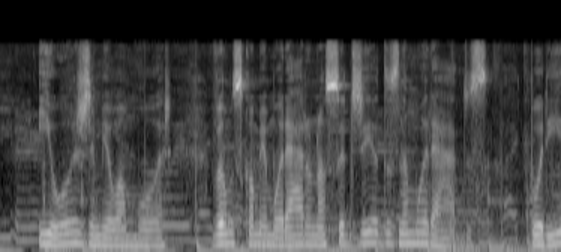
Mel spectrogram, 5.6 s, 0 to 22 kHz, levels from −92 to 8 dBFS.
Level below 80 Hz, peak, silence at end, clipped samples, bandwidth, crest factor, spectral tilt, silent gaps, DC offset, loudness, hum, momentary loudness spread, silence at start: -42 dBFS; 0 dBFS; 0 s; under 0.1%; 11 kHz; 22 dB; -3 dB/octave; none; under 0.1%; -21 LUFS; none; 18 LU; 0 s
